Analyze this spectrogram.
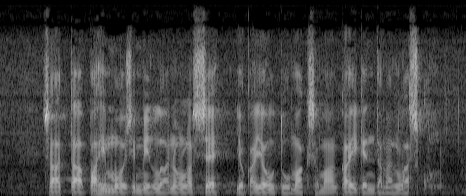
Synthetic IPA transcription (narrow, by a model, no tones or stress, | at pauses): sɑːt̪ːɑːpɑhimːoisimːilːɑːnolːɑssejo̰kɑjout̪uːmɑksɑmɑːŋkɑikent̪æmænlɑsku̥n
